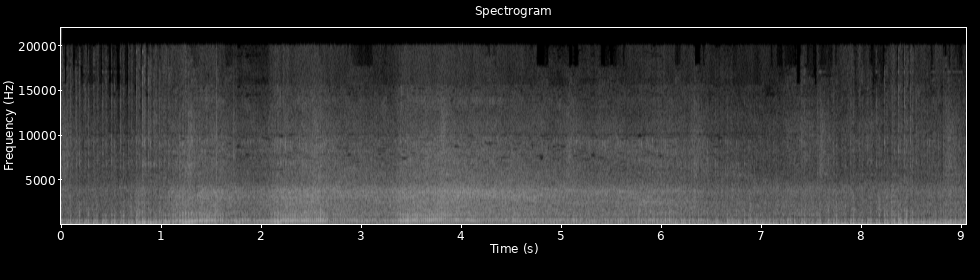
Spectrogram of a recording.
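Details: 2020–21 Polaris RZR Pro XP, new S&S PowerTune XTO muffler: deep exhaust rises and falls cleanly with throttle blips, no rattles or blow-by. Normal exhaust note.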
